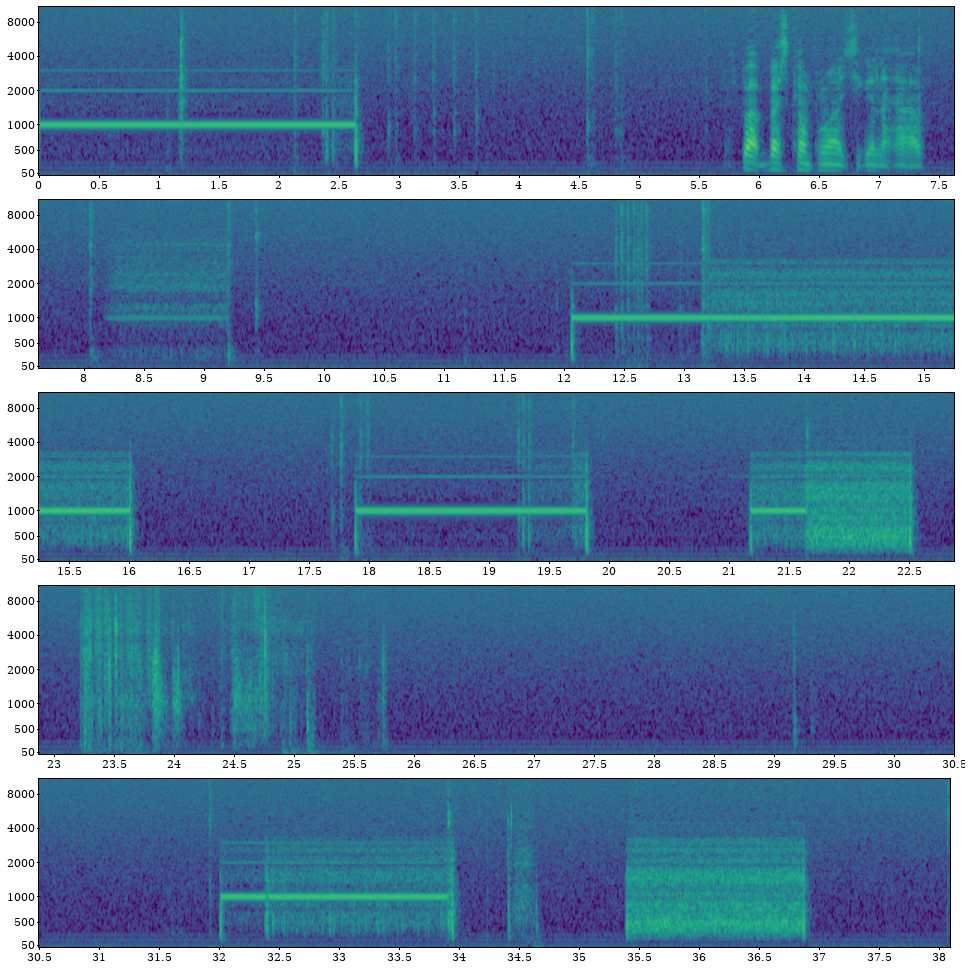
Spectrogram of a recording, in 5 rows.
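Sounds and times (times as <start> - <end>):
radio hiss: 21.2 - 22.6, 35.4 - 37.0.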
